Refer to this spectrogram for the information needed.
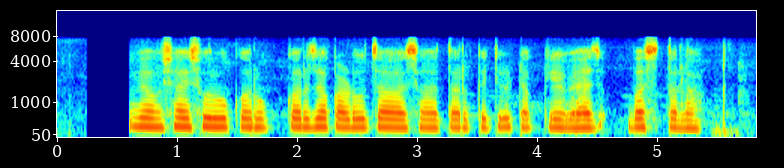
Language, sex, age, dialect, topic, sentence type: Marathi, female, 31-35, Southern Konkan, banking, question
